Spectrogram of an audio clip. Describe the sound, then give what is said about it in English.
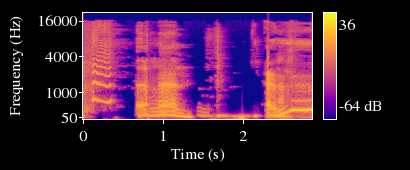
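A voice makes a series of silly fart noises with the mouth, a few separate bursts of low, buzzy, sputtering sound, fairly loud, with a long rumbling one in the middle. “That's back and forth farting there.”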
